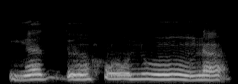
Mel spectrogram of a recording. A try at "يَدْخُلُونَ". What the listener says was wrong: ٹھیک ہے، نا کو لمبا نہیں کرنا. يَدْخُلُونَ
